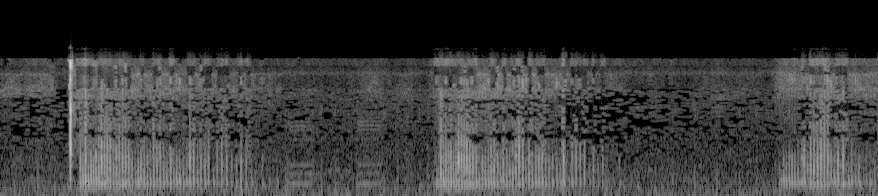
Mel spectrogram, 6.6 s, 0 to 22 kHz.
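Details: Soft, fluttering snores about every three seconds, roughly 20 a minute, with a brief click at the start; snoring.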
